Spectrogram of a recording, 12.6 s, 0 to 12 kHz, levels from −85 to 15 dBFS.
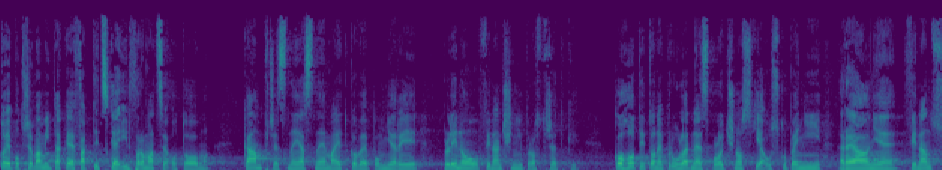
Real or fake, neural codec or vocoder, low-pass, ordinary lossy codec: real; none; 10.8 kHz; MP3, 48 kbps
